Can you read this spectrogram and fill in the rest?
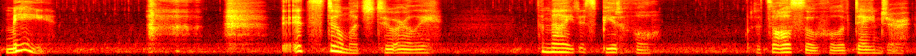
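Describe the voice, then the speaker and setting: A devoted young woman who guards a desert village in a video game. Her medium-pitched voice is measured and composed, with formal, gentle phrasing. There is some noise behind the voice. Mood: gentle, caring. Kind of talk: scripted game character voice lines.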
